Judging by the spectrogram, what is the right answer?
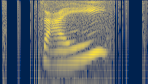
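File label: "zai2", Cantonese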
